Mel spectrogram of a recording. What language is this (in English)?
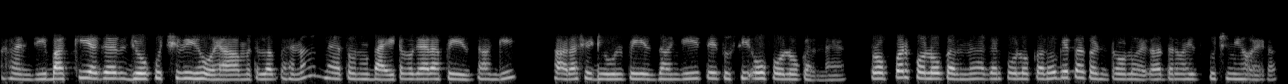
Punjabi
